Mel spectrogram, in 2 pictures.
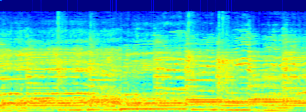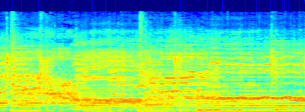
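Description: Small gospel choir singing in several voices, accompanied by keyboard and electric guitar, with held low bass notes under the singing.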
